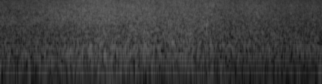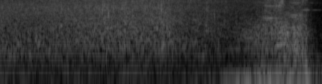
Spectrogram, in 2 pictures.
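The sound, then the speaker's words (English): Ocean waves wash in a steady, broad rush of surf, continuous and fairly loud, with a deeper surge swelling near the end. No voices, just the sea. “Sometimes it's the sound of an ocean wave.”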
